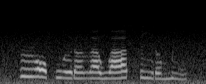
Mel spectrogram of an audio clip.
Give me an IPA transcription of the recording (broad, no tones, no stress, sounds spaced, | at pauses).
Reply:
ɹ ɔ p w ɵ ɾ ɐ ð a w a θ i ɾ ɵ m i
